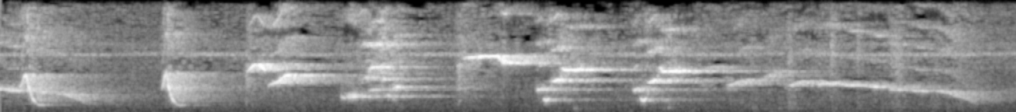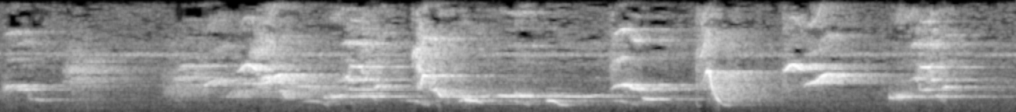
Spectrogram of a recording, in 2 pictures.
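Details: Masteran recording of a white-rumped shama: an energetic, varied song of whistles, sharp chips and buzzy slurs, including a long falling whistle, repeated in lively bursts about twice per second.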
